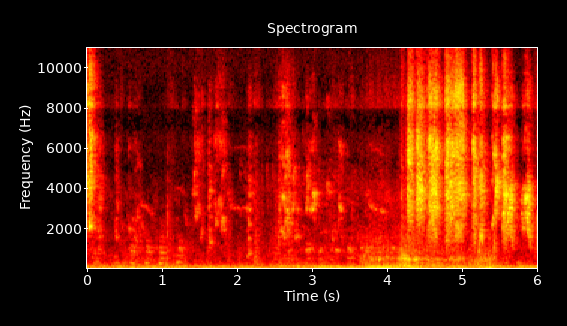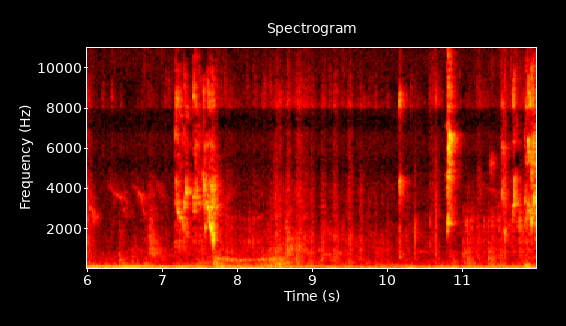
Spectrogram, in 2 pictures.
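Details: Feeding lovebirds chatter in a run of rapid, high squeaky notes, rising to a loud, harsh noisy burst of squawking for about two seconds before settling back to scattered chirps.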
